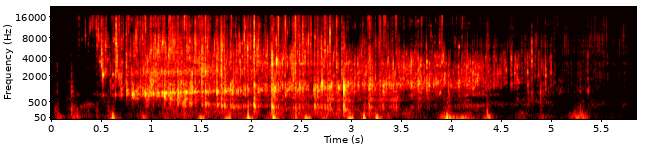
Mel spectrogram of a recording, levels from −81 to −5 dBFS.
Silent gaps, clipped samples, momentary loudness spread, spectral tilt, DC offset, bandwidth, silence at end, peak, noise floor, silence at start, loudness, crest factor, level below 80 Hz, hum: none; under 0.1%; 19 LU; 0 dB/octave; under 0.1%; 17 kHz; 0.5 s; 0 dBFS; -57 dBFS; 0.2 s; -26 LUFS; 30 dB; -46 dBFS; none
